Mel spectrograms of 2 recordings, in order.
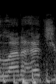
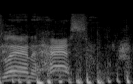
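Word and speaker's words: Lannahechee: rolled down to the Lana Hetchy River I caught some beautiful steelhead trout the Lana no Lana hatch it runs right near here yeah it's pronounced Lana Hass why is everything in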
